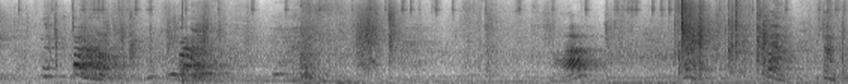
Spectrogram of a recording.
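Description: Short wordless shouts and exclamations from the people rehearsing a fight, with a thud or two from bodies hitting a wall.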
